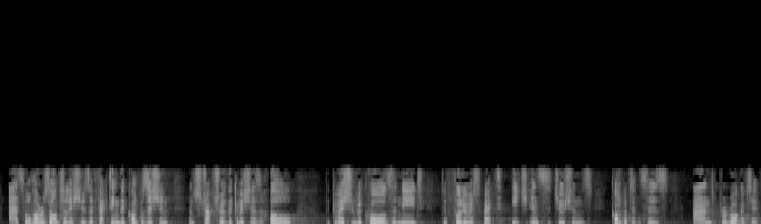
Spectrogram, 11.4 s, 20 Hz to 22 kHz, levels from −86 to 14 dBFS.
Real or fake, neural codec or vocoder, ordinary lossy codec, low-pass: real; none; none; 5.4 kHz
